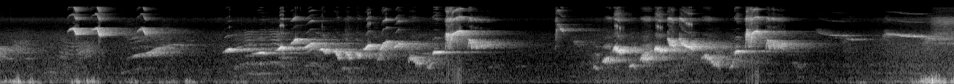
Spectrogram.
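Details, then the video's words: Champion White-rumped Shama kept in captivity in Gondanglegi, Malang regency, East Java, pouring out a fast, varied song: sweeping whistled notes, descending slurs, buzzy trills and loud clicks in continuous bursts, with a low thump at the end. "Burung Muray Batu LAHAR"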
